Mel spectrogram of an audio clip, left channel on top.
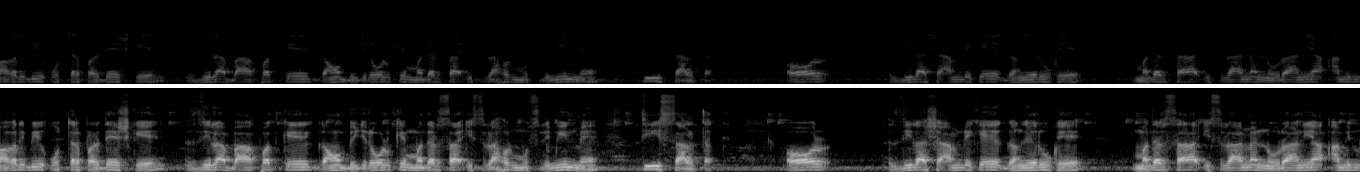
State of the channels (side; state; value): left; quieter; 26.0 dB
